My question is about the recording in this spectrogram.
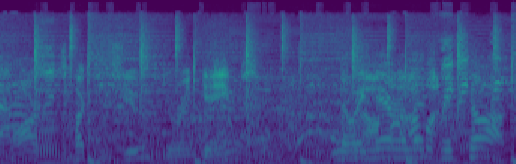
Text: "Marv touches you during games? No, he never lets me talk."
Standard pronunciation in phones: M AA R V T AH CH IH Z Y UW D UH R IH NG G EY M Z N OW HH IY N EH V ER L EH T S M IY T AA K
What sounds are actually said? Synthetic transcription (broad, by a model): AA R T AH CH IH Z Y UW D UH R IH NG G EY M Z N OW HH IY N EH V ER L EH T M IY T AA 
